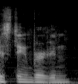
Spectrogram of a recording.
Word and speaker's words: Steenburgen: Mary Steenburgen. Steenburgen? I think it's J. I think it's a soft G.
